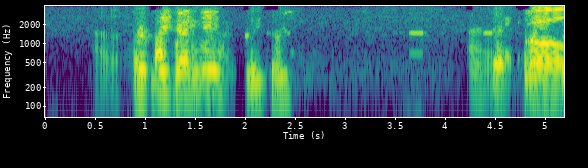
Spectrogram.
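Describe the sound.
A single brief telephone keypad dialing tone beeps in a pause between stretches of people talking.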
